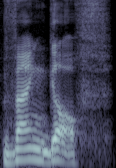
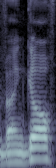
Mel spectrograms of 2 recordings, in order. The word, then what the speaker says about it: Van Gogh: We established a couple of weeks ago that Van Gogh isn't pronounced Van Gogh, it's pronounced Van Gogh.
